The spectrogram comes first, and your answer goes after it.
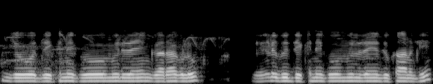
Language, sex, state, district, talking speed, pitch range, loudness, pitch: Hindi, male, Chhattisgarh, Raigarh, 220 wpm, 150-160 Hz, -16 LUFS, 155 Hz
